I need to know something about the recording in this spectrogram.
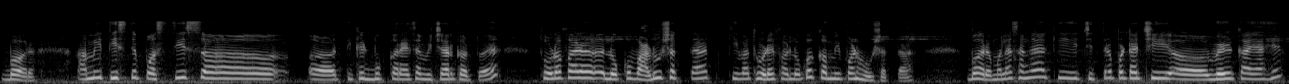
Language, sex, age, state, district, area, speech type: Marathi, female, 18-30, Maharashtra, Bhandara, rural, spontaneous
